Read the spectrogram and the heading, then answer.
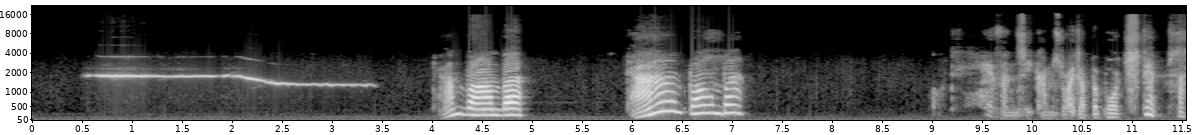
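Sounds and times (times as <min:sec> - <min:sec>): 
faint hum: 0:00.0 - 0:11.5
man whistling to call an animal: 0:00.5 - 0:03.5
speech: 0:04.1 - 0:05.0, 0:06.0 - 0:07.2, 0:09.6 - 0:11.5.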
